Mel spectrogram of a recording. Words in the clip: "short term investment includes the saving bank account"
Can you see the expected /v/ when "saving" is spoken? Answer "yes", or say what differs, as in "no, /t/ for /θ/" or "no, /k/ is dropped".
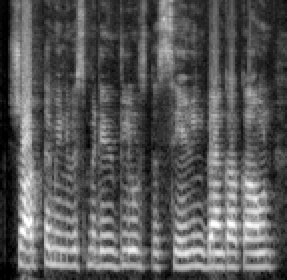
yes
